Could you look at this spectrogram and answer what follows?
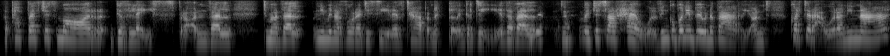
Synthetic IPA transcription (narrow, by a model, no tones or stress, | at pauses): napʰɔpɛθd͡ʒ̥əstmɔrɡəvlejsb̥rɔ̰nvɛlˠtʰimɔdvɛlˠnimɪnarvoɾɛdisiːɾɪrtʰaːbɔrnəkʰlˠənɡərdiːðavɛlmad͡ʒəstlarhɛwlˠviːnɡʊbɔdninbɪwnəbaɾḭɔnd̥kʰwɛrtʰɛɾa̰wɾanina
